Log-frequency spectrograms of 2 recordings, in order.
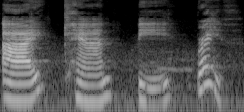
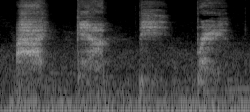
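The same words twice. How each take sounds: First: It is spoken aloud in a normal voice. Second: It is spoken in a whisper.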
